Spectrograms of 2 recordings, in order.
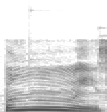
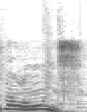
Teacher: parece que o nosso nariz mexe quando nós vamos pronunciar pães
